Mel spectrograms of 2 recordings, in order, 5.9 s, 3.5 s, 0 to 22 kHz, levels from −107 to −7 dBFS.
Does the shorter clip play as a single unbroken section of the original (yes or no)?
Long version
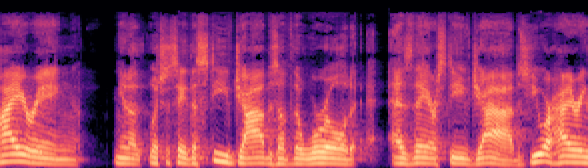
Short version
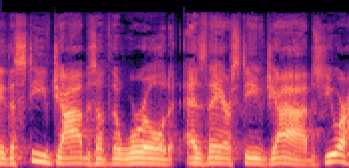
no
